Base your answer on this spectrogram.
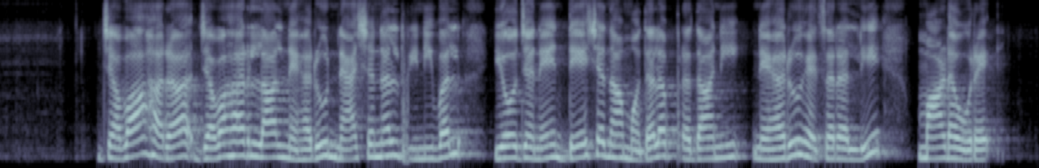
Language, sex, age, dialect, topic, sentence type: Kannada, female, 41-45, Mysore Kannada, banking, statement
